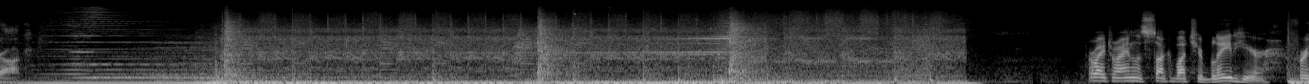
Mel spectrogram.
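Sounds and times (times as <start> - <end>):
heavy rock music: 2.1 - 9.8.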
